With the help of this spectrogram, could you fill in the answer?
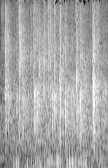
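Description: An audience applauds steadily for Dr. Richard Kay, a dense wash of many hands clapping at once with no gaps, holding an even, moderately loud level throughout.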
